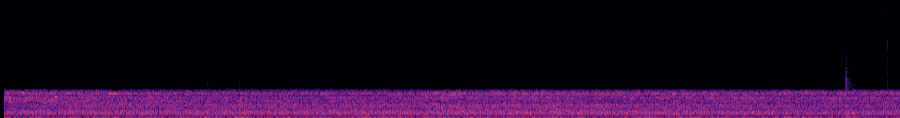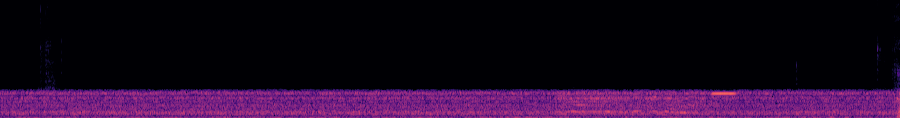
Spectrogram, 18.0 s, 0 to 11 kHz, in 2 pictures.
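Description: AM radio reception of a taxi cab dispatcher on 26.765 MHz through a web SDR receiver: steady static with a faint female operator's voice under it, ending in a short roger beep about 16 seconds in that marks the end of the transmission.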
